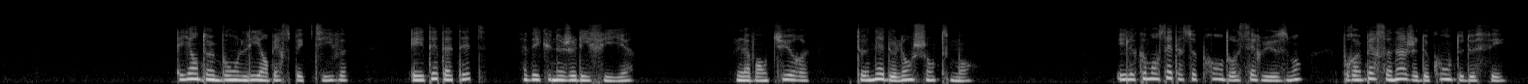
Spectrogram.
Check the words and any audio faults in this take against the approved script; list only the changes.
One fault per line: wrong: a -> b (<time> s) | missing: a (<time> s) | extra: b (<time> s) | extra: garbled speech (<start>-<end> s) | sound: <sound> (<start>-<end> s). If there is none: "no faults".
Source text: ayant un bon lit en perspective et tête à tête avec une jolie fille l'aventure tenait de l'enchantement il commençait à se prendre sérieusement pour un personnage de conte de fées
no faults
